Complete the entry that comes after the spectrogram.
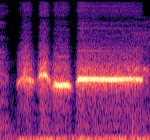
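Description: A person whistles a brief melody up close, three quick rising and falling notes followed by one long sustained tone, clear and steady with no talking.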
